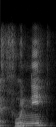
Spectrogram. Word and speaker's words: funny: Se escreve F-U-N-N-Y e né, funny, mas se pronuncia, ó, funny. Ó, esse aqui é o O relaxado. Funny. funny, Depois temos, é bem parecido com o português, né?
